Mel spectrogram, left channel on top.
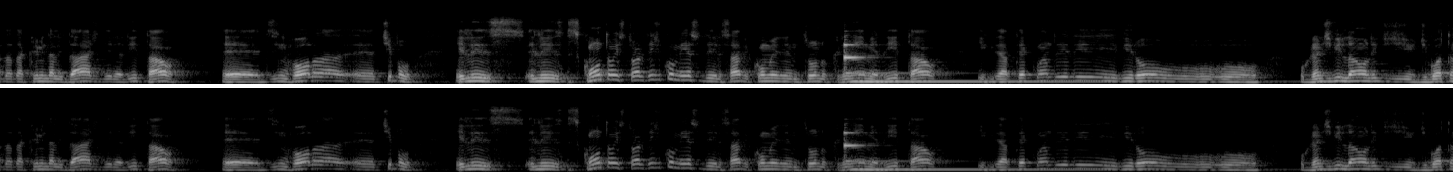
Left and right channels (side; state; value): right; quieter; 6.6 dB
